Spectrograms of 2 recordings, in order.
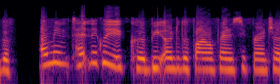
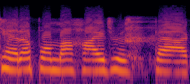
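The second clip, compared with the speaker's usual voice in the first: normal talking voice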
